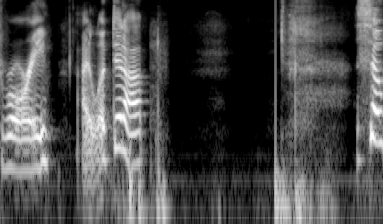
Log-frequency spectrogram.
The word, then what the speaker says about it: Ruaridh: in vision and yes this is pronounced Rory I looked it up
